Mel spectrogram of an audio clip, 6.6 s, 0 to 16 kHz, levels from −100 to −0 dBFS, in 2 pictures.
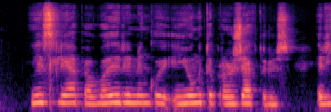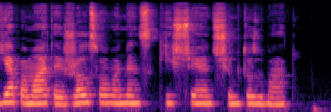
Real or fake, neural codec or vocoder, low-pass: real; none; 14.4 kHz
